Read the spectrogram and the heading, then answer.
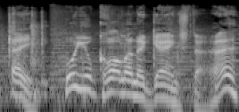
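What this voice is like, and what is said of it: Put-on Jersey gangster accent. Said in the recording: “You need a dialect? He's on it. From a Jersey gangster?”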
